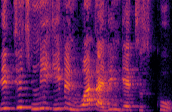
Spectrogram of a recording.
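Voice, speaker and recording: A woman with a non-native accent speaks at a fairly slow pace. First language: not English. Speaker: business testimonial speaker. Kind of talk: testimony.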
